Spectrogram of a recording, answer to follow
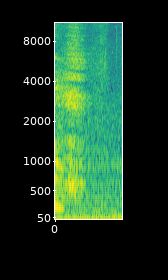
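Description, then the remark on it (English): A short, breathy yawn: a brief voiced, low-pitched groan at the start that quickly trails off into a soft, airy exhale, heard on its own without talking. “Had to yawn.”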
